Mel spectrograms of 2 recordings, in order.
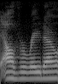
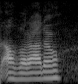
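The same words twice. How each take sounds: First: The name is said with an English-style pronunciation. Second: The name is said with a Spanish-style pronunciation. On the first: This is how locals say the name. The speaker calls it right. "be able to say Alvarado" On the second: This is how an outsider expected the name to sound. The speaker calls it wrong. "and not Alvarado"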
